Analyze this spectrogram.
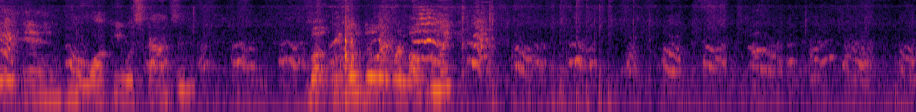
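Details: Two-week-old puppies nursing, giving a steady stream of short, high, wavering whines and squeaks that overlap one another, with a few lower moaning cries at the start.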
